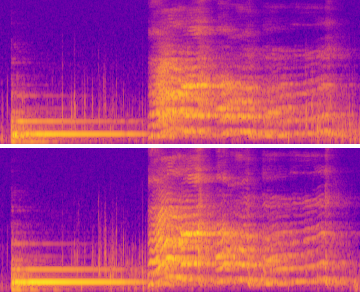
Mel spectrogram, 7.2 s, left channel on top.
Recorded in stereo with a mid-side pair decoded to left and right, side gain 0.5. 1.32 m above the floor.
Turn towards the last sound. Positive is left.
turn(degrees=-60)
